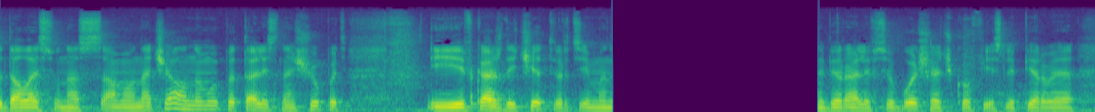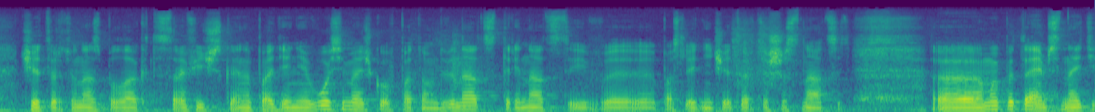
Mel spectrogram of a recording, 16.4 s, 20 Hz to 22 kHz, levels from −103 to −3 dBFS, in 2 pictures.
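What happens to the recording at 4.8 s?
At 4.8 s you're right in the middle of a playback stall: the sound cuts out abruptly at 4.59 s and stays silent for about 1.55 s, picking up again at 6.14 s. That's likely the player running dry of buffered data, or its playback thread getting blocked, so nothing reached the output until it caught up. It's a clean dropout, not a fade: the flow just freezes, then resumes.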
